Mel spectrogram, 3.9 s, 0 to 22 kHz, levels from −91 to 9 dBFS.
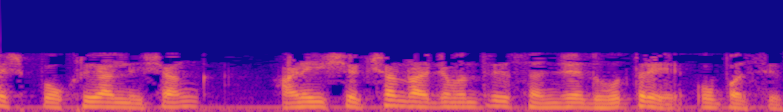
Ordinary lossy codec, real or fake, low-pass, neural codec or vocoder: none; real; 3.6 kHz; none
